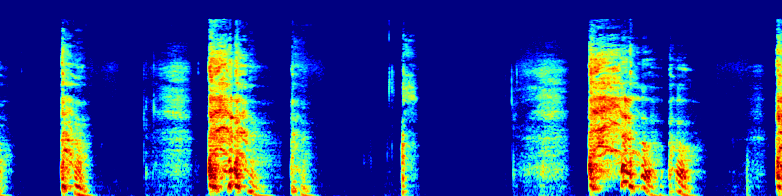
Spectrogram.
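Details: Dry cough with gagging first thing in the morning after bronchitis: repeated harsh, dry coughing in bursts, with throat clearing and gagging between fits.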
